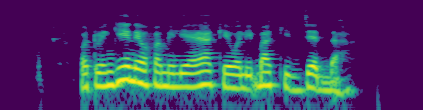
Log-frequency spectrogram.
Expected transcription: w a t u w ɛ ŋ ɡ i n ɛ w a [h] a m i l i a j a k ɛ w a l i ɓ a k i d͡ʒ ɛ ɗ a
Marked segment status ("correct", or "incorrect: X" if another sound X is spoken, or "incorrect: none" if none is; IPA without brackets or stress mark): incorrect: f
